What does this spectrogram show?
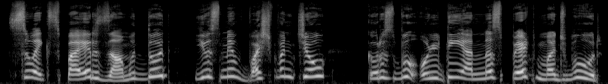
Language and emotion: Kashmiri, disgusted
